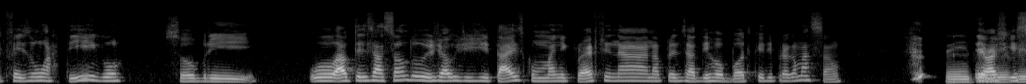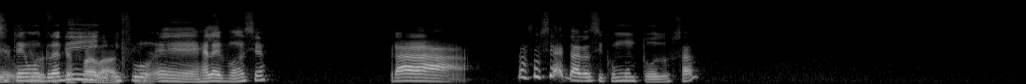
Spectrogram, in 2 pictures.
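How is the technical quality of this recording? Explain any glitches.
The recording shows no technical glitches: the signal stays continuous and stable throughout.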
